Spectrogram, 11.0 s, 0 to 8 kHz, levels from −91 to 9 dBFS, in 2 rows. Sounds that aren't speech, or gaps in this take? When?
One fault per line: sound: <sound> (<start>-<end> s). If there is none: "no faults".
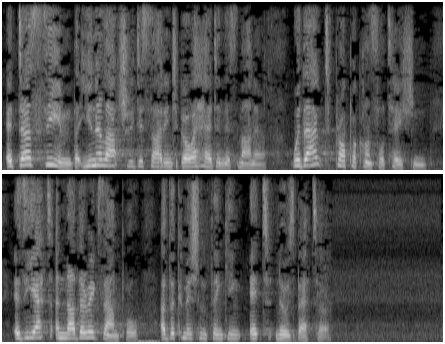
no faults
